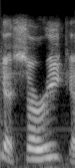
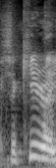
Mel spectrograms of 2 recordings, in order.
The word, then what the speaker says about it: Shakira: Uh Shakira. Sharica. Sherekica. I said her name wrong. I'm sorry. Shakira.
